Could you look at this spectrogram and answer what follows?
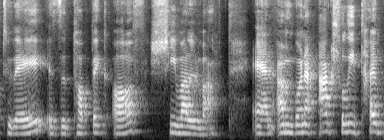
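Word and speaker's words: Xibalba: And the topic of today is the topic of Shivalva. And I'm gonna actually type that in the chat because it's a difficult word. Shivalva. So you pronounce it like Shivalva.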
